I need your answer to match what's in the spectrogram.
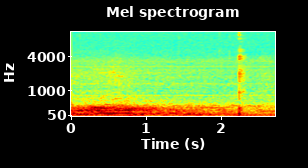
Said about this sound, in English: That's a brother riding. He's on a motorcycle. Is that our security? Is that our community security going on?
